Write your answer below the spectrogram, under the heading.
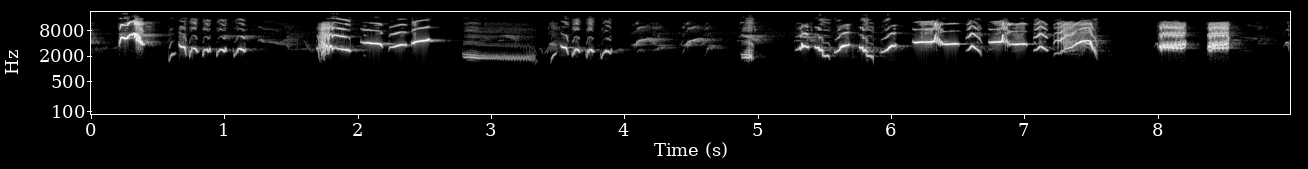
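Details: Oriental magpie-robin song meant to prompt reluctant birds to sing: rich, continuous varied phrases of clear whistles, rapid trills and buzzy rasps, notes sweeping up and down, repeated in dense bursts with brief pauses, no other sounds.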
